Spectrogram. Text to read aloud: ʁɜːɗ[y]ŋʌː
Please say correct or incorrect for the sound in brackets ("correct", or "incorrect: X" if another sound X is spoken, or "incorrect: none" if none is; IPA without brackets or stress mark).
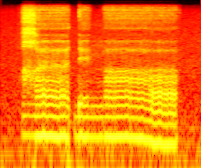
incorrect: ɪ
